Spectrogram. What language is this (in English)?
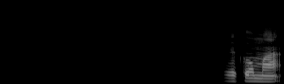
Santali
